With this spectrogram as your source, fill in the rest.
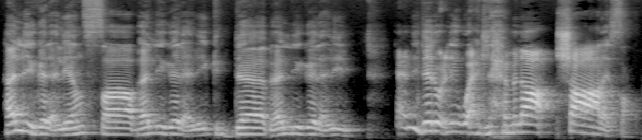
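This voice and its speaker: A man's voice: fairly high pitch, animated, racing, sharp tone, reverberant. A man with a Moroccan accent giving a fiery commentary rant, repeating himself and firing rhetorical questions at his viewers. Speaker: social commentary vlogger.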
